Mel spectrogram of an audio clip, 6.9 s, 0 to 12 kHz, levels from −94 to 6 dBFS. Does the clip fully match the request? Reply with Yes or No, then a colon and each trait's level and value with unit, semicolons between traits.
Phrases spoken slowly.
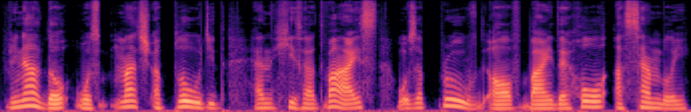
Yes: slow, 120 wpm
